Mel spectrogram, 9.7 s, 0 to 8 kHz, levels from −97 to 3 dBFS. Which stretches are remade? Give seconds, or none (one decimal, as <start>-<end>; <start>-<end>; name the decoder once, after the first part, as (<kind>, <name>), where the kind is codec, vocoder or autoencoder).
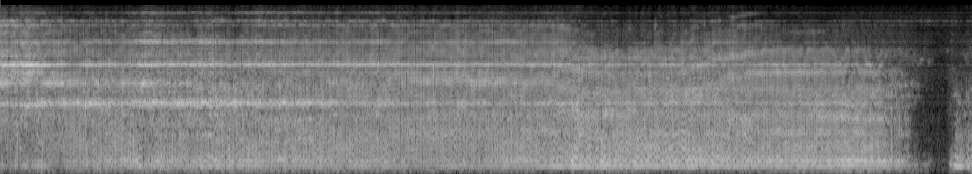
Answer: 0.0-9.7 (vocoder, HiFi-GAN)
